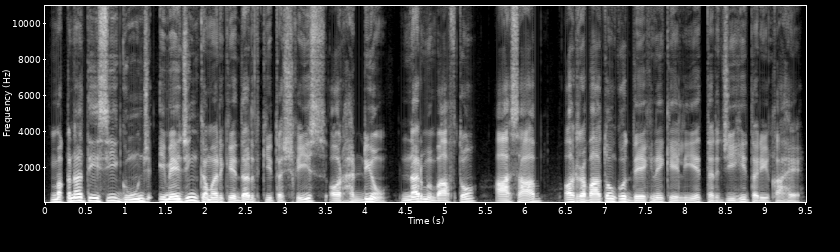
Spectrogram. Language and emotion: Urdu, neutral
